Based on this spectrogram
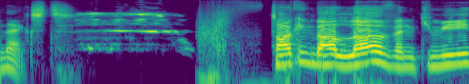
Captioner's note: machine whirring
